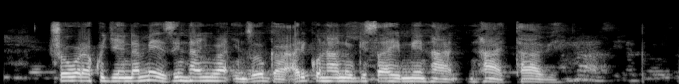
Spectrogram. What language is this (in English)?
Kinyarwanda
